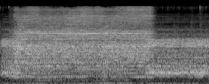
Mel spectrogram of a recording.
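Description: A loud burst of static-like noise in an electronic music track. It cuts off sharply about three quarters of the way through, leaving a quieter layer of noise.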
